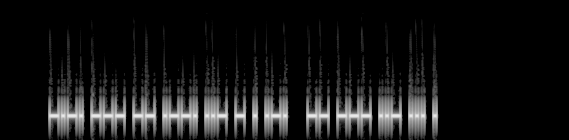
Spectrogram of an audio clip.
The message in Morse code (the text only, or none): COMPUTER MOUSE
